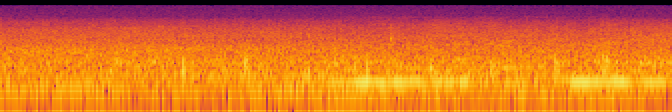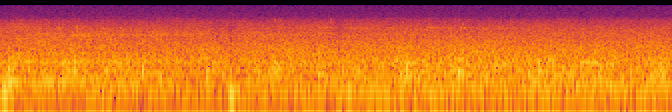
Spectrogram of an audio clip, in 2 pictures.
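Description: City street ambience: a steady wash of traffic noise. A low steady hum sits over it for about three seconds in the middle.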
